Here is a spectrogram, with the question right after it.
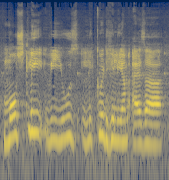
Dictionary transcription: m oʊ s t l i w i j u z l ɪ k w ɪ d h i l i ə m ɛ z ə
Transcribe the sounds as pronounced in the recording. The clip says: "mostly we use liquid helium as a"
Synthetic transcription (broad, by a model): m oʊ s t l i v i j u z l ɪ k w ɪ d h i l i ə m ɛ z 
